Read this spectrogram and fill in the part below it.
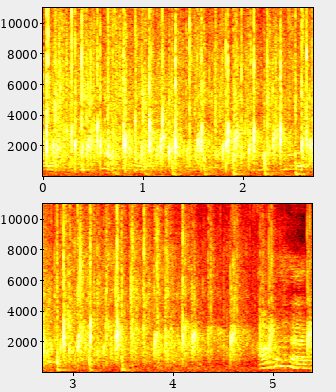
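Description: An indoor audience claps for several seconds, a dense steady round of applause from many hands nearby that thins out near the end.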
